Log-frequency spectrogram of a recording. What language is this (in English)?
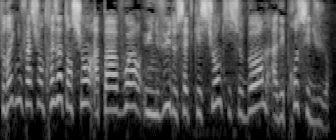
French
